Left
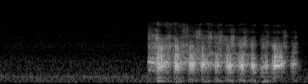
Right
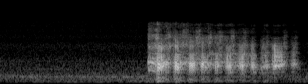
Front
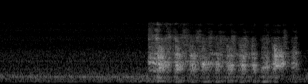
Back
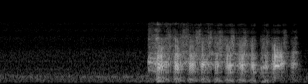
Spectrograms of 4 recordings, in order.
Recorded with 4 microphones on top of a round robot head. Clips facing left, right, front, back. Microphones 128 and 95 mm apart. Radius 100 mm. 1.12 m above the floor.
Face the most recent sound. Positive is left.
turn(degrees=145)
